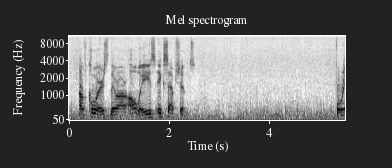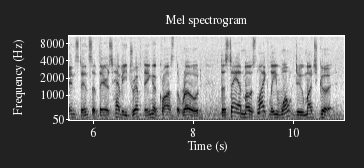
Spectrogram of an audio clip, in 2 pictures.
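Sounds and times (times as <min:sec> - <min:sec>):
low hum: 0:00.0 - 0:11.0
rushing wind: 0:00.0 - 0:11.0.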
